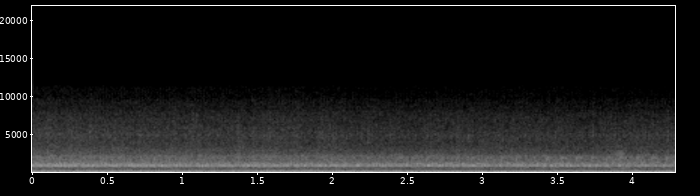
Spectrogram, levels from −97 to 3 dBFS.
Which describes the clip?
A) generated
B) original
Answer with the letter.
B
